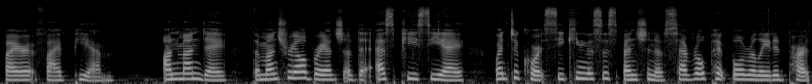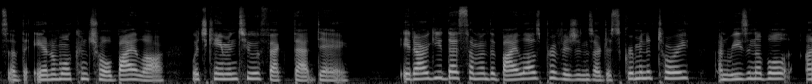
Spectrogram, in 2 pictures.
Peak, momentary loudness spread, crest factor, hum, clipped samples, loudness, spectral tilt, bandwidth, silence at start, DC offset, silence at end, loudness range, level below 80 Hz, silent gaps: -14 dBFS; 7 LU; 14 dB; none; under 0.1%; -29 LUFS; -4.5 dB/octave; 16.5 kHz; 0.05 s; under 0.1%; 0 s; 1 LU; -56 dBFS; none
